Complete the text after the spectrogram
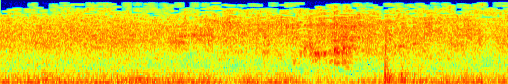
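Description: Water runs steadily from a tap for several seconds, an even rushing hiss as a glass of water is filled, with a faint knock partway through and no one talking.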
